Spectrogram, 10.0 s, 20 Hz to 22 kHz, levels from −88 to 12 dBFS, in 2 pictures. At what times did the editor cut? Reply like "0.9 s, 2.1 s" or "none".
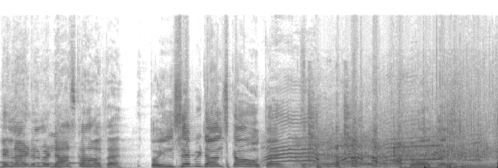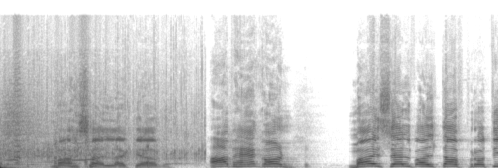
6.9 s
